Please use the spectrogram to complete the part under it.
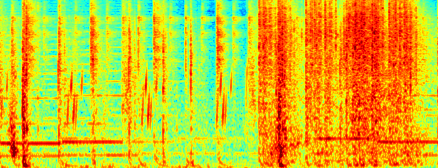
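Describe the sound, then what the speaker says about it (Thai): Gunfire in the cartoon shooter game Sausage Man, sharp shots in an irregular rapid string with a louder cluster of firing toward the end, against busy game background noise. "ยิงไปแล้วหนึ่ง"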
